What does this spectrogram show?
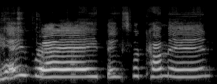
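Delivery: high cheerful shout-out to a viewer; high greeting. Real, not acted. Host greets a viewer in chat with a high hello. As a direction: lift up to welcome Ray.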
